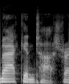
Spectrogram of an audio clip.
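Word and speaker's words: M'Intosh: Well, I was going to say, you can tell it's a delightfully old-timey case because McIntosh is spelled with the apostrophe instead of the C. So it's M apostrophe in Tosh, but it's pronounced McIntosh, right? – Interesting.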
